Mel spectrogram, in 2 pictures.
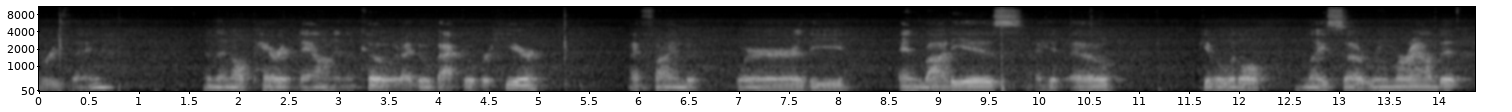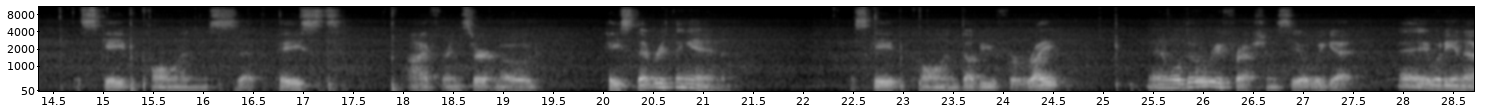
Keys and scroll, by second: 1.4 shift+super+c, 1.9 super+c, 6.4 Down, 9.6 o, 10.1 Return, 11.0 Up, 11.9 Return, 14.6 Escape, 15.3-17.9 typing, 18.4 super+i, 18.9 super+v, 22.3 Escape, 23.0 shift+;, 23.3 shift+w, 23.6 Return, 25.7 super+r.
